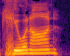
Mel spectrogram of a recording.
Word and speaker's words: QAnon: Well, no, you're right because, you know, it's – dude, this whole QAnon – am I saying it right? – Yeah.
